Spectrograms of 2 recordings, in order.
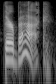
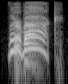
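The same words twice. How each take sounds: First: Said in the usual way. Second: High, loud call of relief; excited cheer. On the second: Real, not acted. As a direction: sing out the good news, high and loud. Captions return, host cheers loudly.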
